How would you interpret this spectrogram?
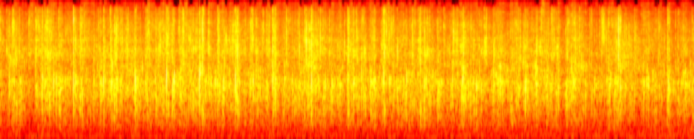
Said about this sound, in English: Round of applause for our guests today.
